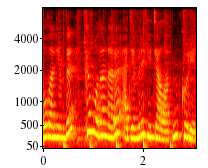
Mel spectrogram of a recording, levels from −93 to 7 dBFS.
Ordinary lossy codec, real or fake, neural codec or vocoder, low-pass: none; real; none; none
